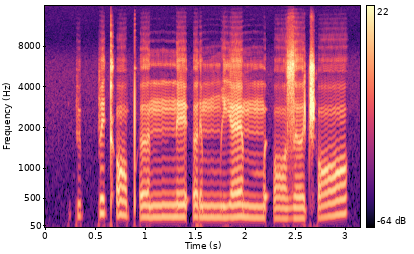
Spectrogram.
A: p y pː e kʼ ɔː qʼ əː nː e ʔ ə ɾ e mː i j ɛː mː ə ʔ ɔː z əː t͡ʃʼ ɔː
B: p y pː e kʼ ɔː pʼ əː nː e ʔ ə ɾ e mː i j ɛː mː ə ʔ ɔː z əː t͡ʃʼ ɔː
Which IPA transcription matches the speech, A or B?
B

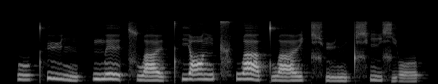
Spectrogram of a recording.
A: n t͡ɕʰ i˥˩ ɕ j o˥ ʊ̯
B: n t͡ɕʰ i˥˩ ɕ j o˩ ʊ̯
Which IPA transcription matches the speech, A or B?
B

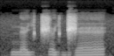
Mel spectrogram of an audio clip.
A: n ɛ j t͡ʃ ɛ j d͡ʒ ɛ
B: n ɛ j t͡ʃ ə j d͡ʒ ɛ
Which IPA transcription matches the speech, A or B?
B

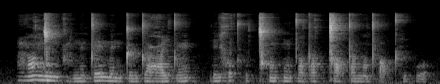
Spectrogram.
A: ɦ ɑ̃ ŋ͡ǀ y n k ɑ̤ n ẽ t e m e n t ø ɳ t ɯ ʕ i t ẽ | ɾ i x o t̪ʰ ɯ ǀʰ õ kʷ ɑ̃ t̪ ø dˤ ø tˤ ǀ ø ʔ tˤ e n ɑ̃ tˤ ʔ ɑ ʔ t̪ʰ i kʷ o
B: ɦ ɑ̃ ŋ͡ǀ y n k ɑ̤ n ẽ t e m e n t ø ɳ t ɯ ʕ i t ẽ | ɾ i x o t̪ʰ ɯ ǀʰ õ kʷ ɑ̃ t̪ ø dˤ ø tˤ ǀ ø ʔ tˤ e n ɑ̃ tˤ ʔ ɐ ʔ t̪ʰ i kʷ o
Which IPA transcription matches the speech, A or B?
A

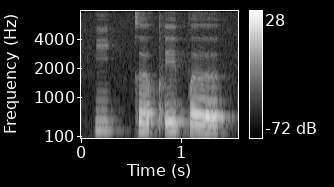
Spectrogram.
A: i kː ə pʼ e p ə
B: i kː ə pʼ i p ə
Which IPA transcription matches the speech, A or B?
A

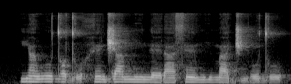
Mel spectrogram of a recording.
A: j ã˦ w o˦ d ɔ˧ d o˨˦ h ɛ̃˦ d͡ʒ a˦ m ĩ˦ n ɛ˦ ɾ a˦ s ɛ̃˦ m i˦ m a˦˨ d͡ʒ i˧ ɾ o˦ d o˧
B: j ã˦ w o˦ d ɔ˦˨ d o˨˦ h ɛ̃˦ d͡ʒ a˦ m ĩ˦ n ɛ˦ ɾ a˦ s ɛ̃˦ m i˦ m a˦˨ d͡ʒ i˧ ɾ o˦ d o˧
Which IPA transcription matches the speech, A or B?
B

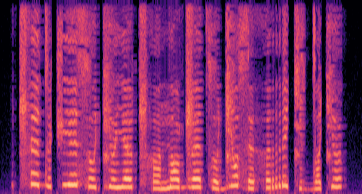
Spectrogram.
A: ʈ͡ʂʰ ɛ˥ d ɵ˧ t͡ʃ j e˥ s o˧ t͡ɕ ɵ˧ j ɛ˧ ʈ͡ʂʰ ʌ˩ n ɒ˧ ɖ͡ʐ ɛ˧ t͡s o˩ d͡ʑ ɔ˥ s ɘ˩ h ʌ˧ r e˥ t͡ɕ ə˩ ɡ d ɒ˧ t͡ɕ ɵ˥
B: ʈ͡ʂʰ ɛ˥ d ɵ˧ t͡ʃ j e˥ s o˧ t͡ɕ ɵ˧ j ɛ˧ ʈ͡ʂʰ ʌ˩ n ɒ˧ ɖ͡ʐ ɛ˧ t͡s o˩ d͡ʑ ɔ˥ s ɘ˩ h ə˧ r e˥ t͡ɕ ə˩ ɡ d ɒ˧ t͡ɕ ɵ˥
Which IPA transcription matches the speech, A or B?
B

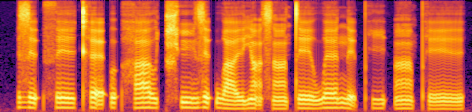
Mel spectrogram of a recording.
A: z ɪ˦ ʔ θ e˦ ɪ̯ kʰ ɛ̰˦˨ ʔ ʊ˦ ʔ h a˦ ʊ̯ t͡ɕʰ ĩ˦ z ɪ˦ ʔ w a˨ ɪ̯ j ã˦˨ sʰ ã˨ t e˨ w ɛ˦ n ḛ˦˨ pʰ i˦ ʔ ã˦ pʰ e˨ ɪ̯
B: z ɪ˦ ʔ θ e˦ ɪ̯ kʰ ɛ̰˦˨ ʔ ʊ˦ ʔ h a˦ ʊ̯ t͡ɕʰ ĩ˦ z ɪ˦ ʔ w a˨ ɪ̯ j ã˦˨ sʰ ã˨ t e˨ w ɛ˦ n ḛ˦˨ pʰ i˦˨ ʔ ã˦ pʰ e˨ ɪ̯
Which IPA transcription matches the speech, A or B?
A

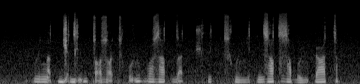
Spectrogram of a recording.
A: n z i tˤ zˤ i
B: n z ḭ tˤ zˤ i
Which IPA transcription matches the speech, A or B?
A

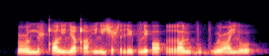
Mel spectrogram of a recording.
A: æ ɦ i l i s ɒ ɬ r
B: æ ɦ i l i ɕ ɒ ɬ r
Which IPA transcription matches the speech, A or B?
B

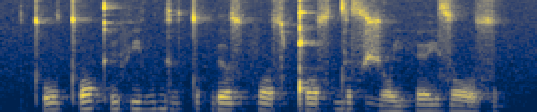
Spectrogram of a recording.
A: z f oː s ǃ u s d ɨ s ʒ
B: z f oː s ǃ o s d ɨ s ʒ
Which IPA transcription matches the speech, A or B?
B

